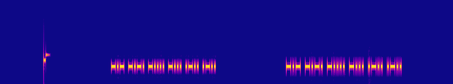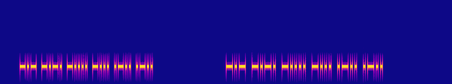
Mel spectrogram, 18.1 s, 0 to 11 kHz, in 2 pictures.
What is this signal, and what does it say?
Morse code, heard as a keyed tone, about 36 wpm, 700 Hz. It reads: KC6BLL KC6BLL KC6BLL KC6BLL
